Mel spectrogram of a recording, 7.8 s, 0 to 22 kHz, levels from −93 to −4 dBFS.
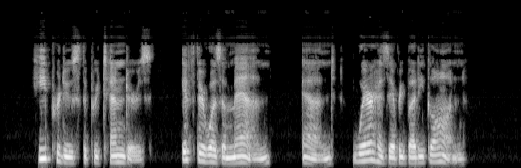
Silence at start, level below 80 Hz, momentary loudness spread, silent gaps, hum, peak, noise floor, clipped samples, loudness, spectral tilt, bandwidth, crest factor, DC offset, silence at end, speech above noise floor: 0.5 s; -66 dBFS; 11 LU; none; none; -2 dBFS; -80 dBFS; under 0.1%; -17 LUFS; -4.5 dB/octave; 8 kHz; 16 dB; under 0.1%; 0.85 s; 64 dB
